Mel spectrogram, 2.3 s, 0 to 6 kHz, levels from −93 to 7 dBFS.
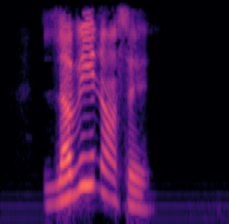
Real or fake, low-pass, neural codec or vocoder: real; 5.4 kHz; none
